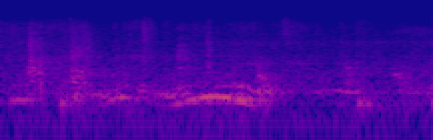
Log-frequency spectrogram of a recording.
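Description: A person's low, wordless voice, murmuring with a gentle rise and fall in pitch about a second in.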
